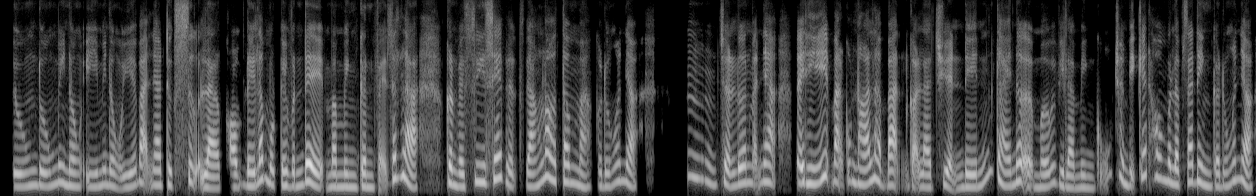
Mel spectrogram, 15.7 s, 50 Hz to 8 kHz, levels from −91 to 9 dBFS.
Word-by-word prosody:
Đúng, 200 +2 -2
đúng, 210 +1 -2
mình 260 -2 -1
đồng 205 -2 -1
ý, 195 0 -5
mình 225 +1 -4
đồng 195 -5 -3
ý 180 +3 -3
với 210 - -1
bạn - - +1
nha. 220 -1 +1
Thực 215 -1 -3
sự - - +1
là 175 -2 +4
có, 190 0 +2
đấy 205 -2 +2
là 295 - +3
một 235 -7 -2
cái 215 - +2
vấn 205 +1 -4
đề 260 -7 +9
mà 195 +2 0
mình 190 -1 -2
cần 190 -2 +1
phải - - -4
rất 315 +1 0
là 345 -1 +4 0.3
cần 245 -4 +4
phải 195 -1 +1
suy 265 +6 0
xét 310 +6 +3
v - - -3 0.2
đáng 200 +2 0
lo 315 0 +3
tâm 265 -4 0
mà, 195 -1 -3
có 205 - -8
đúng 200 +3 -5
không 275 +2 -4
nhỉ? 265 - -1 0.7
Ừm, 310 -9 -6
chuẩn 205 -2 0
luôn 250 +3 +2
bạn - - -5
nha. 265 -2 0 0.3
Vậy 245 -2 +6
thì 240 0 +1
ấy, 350 - +4
bạn 270 -1 0
cũng 275 -1 -5
nói 230 0 +1
là 295 -3 +1
bạn, 215 -2 +3
gọi - - 0
là, 185 -1 0
chuyển 185 -5 -1
đến 195 - 0
cái 230 -11 0
nơi 275 +5 +3
ở 295 - +1
mới 190 +1 -2
bởi 245 - -5
vì 210 - -2
là 185 -2 0
mình 180 0 -7
cũng 380 - -12
chuẩn 300 -9 -2
bị 205 - -2
kết 360 +2 -1
hôn 330 -3 -3
và 275 - +1
lập 225 -2 +1
gia 265 - +1
đình, 250 -7 -1
có 195 - -1
đúng 205 +2 -7
không 290 +2 -4
nhỉ? 275 - +1
220 Hz, 300 wpm, -21 LUFS, 195-270 Hz, 0.7 s, đề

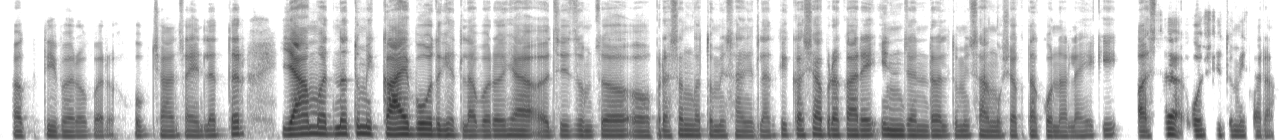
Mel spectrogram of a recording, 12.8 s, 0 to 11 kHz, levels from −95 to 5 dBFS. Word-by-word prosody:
अगदी 110 +1 -4
बरोबर, 110 0 -6 0.2
खूप 120 +2 -8
छान 110 -1 -4
सांगितल. 115 0 -3 0.2
तर 150 +1 +2 0.4
यामधून 150 +2 +6
तुम्ही 160 -2 +4
काय 140 0 +9
बोध 135 -1 +5
घेतला 120 -2 0
बरं, 115 +1 -1
ह्या 120 -1 +2
अ, 110 - -3
जे 120 -1 -3
तुमचं 115 -1 -1
अ, - - -2
प्रसंग 120 +1 -1
तुम्ही 115 0 -3
सांगितलात, 110 -1 -5
की 130 - -2
कशाप्रकारे 125 -1 +1
इन 120 -2 +3
जनरल 115 -1 -1
तुम्ही 115 0 -3
सांगू 110 -3 -2
शकता, 110 0 -4
कोणालाही 105 +1 -4
की 125 +1 -5 0.3
अशा 140 +6 +1 0.2
गोष्टी 120 +1 -1
तुम्ही 115 -1 -3
करा? 110 - -7
115 Hz, 155 wpm, -26 LUFS, 110-125 Hz, 0.4 s, काय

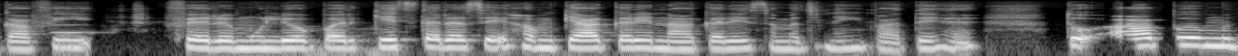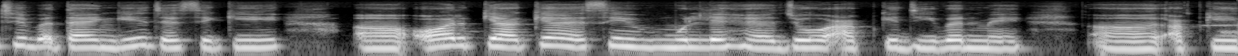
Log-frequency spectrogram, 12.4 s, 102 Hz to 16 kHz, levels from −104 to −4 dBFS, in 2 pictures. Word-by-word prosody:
काफ़ी। 200 +2 -2 0.5
फ़िर 210 -3 +3
मूल्यों 205 +1 +2
पर 205 -1 +2
किस 225 0 +2
तरह 220 -2 +2
से 215 +1 -1
हम 220 -3 0
क्या 210 -2 +5
करें 215 0 +2
ना 190 -2 0
करें 200 +1 -1
समझ 195 -3 -7
नहीं 210 +1 -4
पाते 190 +2 -6
हैं। 225 +3 -5 0.5
तो - - +5 0.3
आप 260 +1 +1
मुझे 255 +1 0
बताएँगे 225 0 +1
जैसे 215 0 -2
कि 220 +2 -3 0.4
अ, - - -3
और 210 +5 +3
क्या-क्या 245 +2 +3
ऐसे 240 +2 0
मूल्य 225 0 +2
हैं 205 -2 0
जो 215 +1 +2
आपके 210 +1 -1
जीवन 210 +1 +1
में 195 0 -3 0.4
अ, - - -8
आपकी 195 +2 -1
215 Hz, 165 wpm, -20 LUFS, 205-225 Hz, 0.5 s, क्या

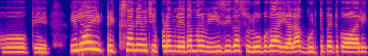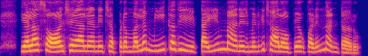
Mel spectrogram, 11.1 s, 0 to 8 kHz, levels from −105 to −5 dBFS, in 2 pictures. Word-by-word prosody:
Okay. 230 -2 -2 0.5
ఇలా 340 +4 +5
ఈ - - +5
tricks 290 +1 -2
అనేవి 305 -1 +1
చెప్పడం 270 0 +1
లేదా 255 +2 +4
మనం 275 -1 0
ఈజీగా, 275 +2 0
సులుభుగా 265 +1 +2 0.2
ఎలా 245 +3 +3 0.2
గుర్తుపెట్టుకోవాలి, 240 -1 0 0.4
ఎలా 295 +3 +5
సాల్వ్ 250 -2 +4
చేయాలి 275 -2 +2
అని 260 0 -5
చెప్పడం 250 0 -4
వల్ల 270 +8 0 0.2
మీకు 335 +7 -3
అది 345 -1 -2 0.3
టైమ్ 290 +9 -3
మేనేజ్మెంట్‌కి 265 +1 -4
చాలా 250 -3 +1
ఉపయోగపడింది 255 +6 -3
అంటారు. 190 -9 -7
260 Hz, 135 wpm, -20 LUFS, 245-285 Hz, 0.5 s, ఇలా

